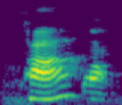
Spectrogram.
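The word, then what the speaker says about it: 화: This one, it's the H, right? Hyung is the H. Can you repeat after me? Hwa.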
